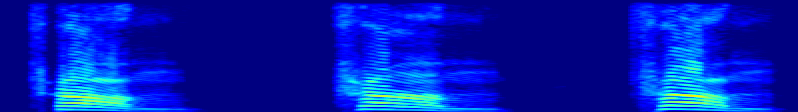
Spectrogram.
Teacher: যখন উচ্চারণ করবে তখন তোমাদের উপরের দাঁত নিচের ঠোঁটের সঙ্গে টাচ করবে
